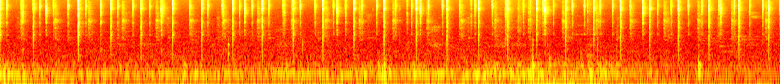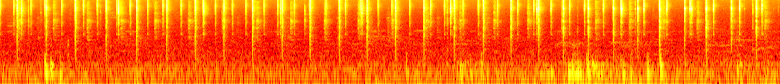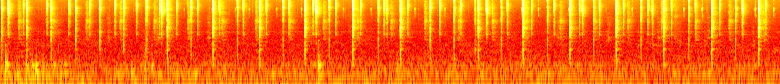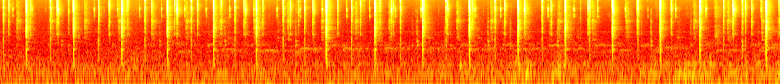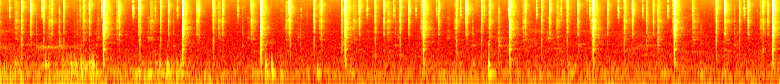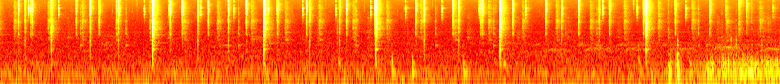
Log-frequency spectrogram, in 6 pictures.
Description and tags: eHerd + Winkekatze
field-recording relaxing electric oven and Maneki Neko beat rhythmic
Neko, field-recording, electric, beat, oven, rhythm, rhythmic, Winkekatze, Maneki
